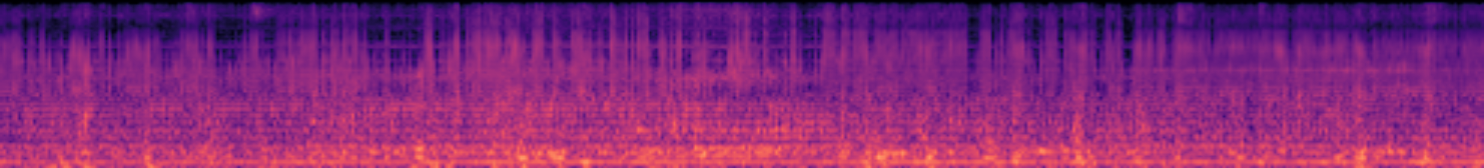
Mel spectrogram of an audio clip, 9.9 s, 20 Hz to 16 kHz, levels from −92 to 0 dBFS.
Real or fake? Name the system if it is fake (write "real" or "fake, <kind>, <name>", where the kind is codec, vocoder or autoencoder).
fake, vocoder, BigVGAN v2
